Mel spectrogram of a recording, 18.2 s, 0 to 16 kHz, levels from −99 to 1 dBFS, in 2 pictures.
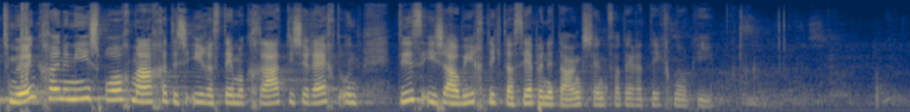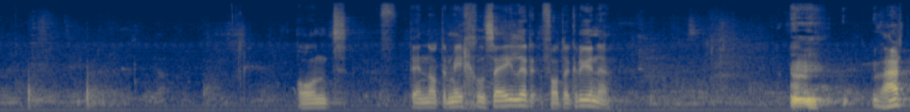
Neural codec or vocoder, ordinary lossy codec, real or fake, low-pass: none; none; real; 14.4 kHz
